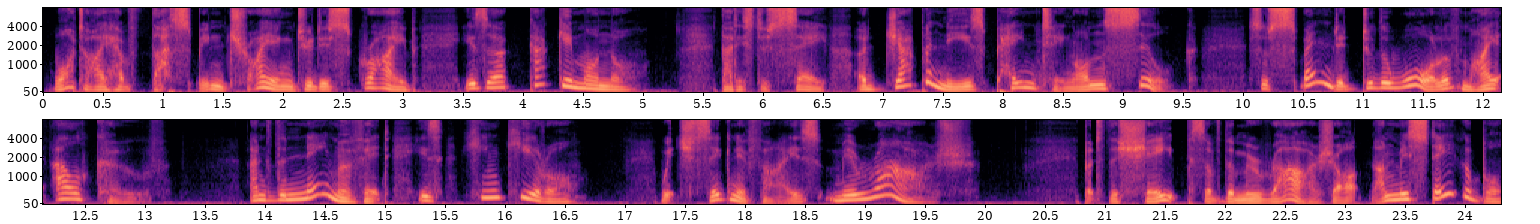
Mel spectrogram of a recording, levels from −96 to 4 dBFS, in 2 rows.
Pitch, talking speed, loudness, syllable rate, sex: 145 Hz, 105 wpm, -21 LUFS, 3.7 syllables/s, male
